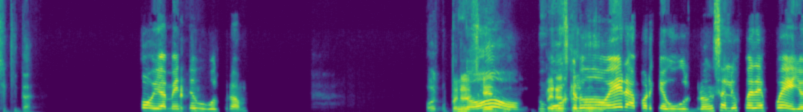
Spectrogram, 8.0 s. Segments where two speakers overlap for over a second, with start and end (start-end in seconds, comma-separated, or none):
4.6-6.2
